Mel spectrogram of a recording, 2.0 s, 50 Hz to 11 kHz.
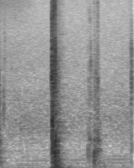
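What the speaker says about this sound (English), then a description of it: "So both doors open very wide" A 2024 Dacia Jogger Hybrid car door gives a single solid, close thunk, followed a moment later by a softer, lighter clunk, with quiet surroundings and no speech.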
